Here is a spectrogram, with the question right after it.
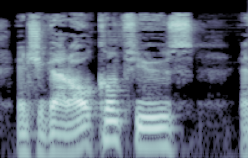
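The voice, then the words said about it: Put-on French accent. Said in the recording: “the French accent”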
